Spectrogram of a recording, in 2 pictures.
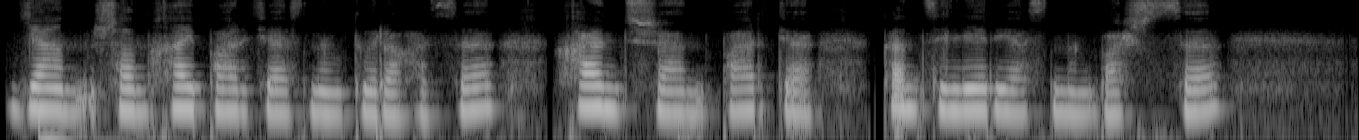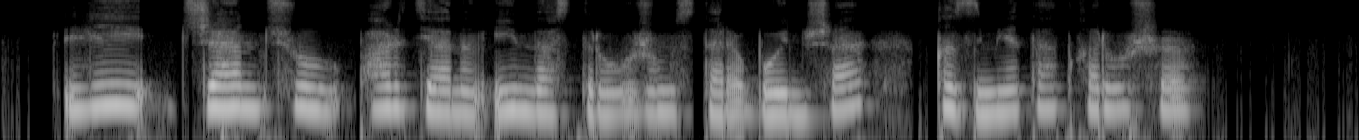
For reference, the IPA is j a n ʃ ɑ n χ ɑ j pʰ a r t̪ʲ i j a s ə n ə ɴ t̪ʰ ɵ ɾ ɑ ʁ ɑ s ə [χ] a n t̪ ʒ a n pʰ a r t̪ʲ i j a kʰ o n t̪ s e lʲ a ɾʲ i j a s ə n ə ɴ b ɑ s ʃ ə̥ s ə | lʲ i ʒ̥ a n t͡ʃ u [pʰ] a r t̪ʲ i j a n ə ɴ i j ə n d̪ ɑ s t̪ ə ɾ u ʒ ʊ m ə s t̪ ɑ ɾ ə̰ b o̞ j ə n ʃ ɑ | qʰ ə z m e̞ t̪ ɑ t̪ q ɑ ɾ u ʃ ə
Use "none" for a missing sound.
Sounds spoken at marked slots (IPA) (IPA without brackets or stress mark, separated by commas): χ, pʰ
